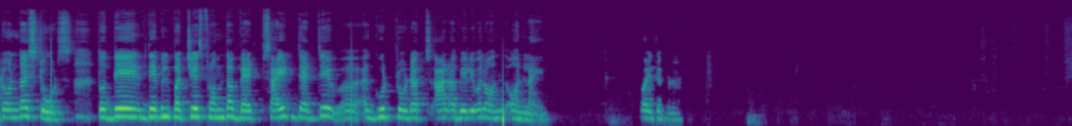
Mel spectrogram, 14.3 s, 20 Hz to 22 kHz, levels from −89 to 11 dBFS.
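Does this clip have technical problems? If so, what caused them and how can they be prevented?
Yes, there are three loud pops in this speech: one at 0.68 to 0.70 s right after "on the", one at 4.68 to 4.71 s, and one at 6.70 to 6.73 s just after "products are available". Each is a single sharp click standing about 20 dB above the speech (the middle one about 10 dB), with the talking carrying on underneath. The likely cause is a voltage spike from a switch, cable, static or driver glitch. To prevent it, secure the connectors, avoid switching gear mid-take, and keep drivers up to date.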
